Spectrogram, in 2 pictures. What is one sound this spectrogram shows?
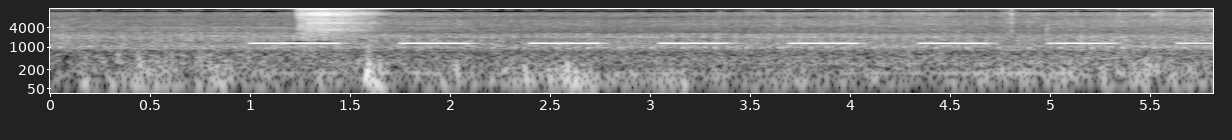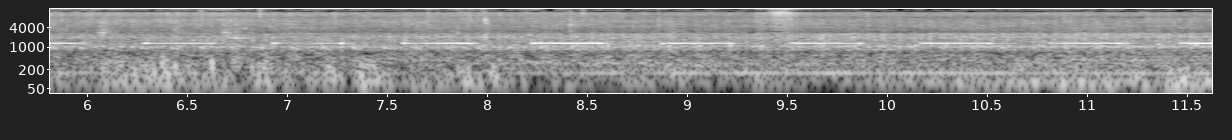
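A truck's reversing alarm beeps at a steady pace.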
